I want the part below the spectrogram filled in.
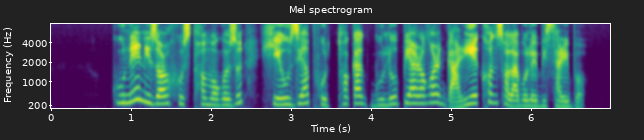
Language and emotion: Assamese, disgusted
